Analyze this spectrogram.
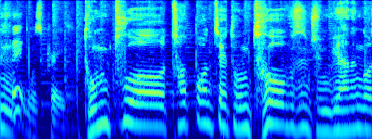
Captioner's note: speaking Japanese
